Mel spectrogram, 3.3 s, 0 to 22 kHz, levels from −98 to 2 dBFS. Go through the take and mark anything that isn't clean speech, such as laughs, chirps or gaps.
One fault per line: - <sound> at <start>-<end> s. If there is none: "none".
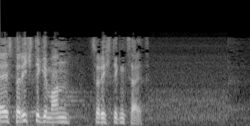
none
